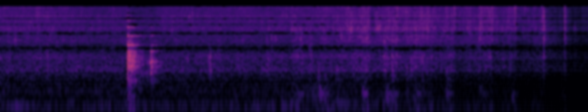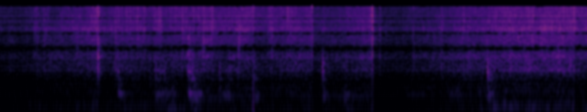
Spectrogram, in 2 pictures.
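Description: Ginger, garlic, green chillies and curry leaves sizzling in hot oil in a clay chatti, sautéed until their raw smell goes. They are stirred with a wooden spatula that knocks against the pot a few times.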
